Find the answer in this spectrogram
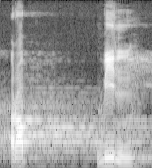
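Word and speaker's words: رب: Nah, ba-nya ini keseringan orang bacanya tuh seperti huruf fa. Rob masuk ke huruf fa. Nah, ini fatal ya, harus masuk ke huruf ba. Kalau huruf fa ini bibirnya tidak bergetar, Robbil.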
